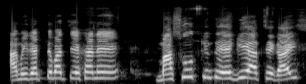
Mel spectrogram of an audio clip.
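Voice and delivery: building from lively to shouted commentary; booming prize announcer. Real, not acted. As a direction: call the finish like a sports announcer. Live race commentary building.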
